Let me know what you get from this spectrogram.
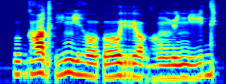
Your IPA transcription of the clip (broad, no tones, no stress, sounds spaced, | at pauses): u ɡʱ ɑ d ʔ i̤ ɲ i ɦ oː ʔ oː rʲ ɔː ɡʱ ɔ ŋ n ɨ ɲ i d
